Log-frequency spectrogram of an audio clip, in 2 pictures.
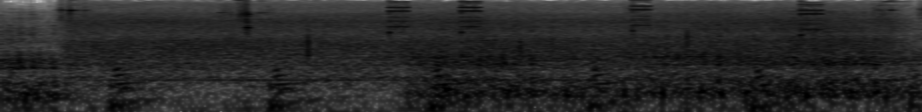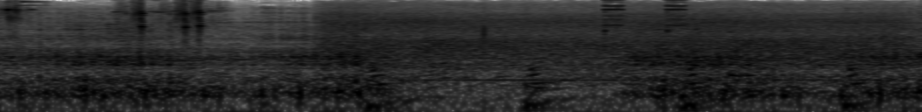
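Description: A grappling line whirs and pulls with metallic clanks.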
